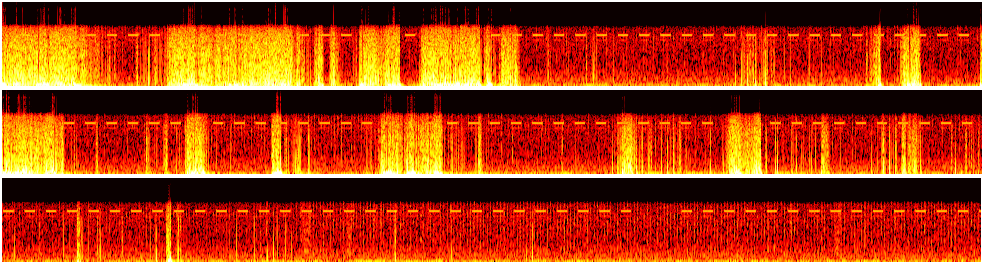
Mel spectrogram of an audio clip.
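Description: Irregular bursts of hissing static from an analog FPV video link as the signal from a downed quadcopter breaks up. The bursts come thick at first, grow sparse, and stop about two-thirds of the way through, leaving a low hiss. A faint high steady tone runs underneath.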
